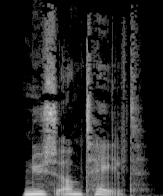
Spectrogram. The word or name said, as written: nysomtalt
